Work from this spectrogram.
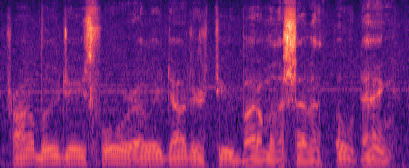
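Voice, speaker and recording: A man's voice: medium pitch, fairly even intonation, moderate pace, a little mellow, soft background music, low-quality recording. A middle-aged man chatting casually with viewers as he streams a game, folksy and teasing. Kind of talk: casual live-stream chat while gaming.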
